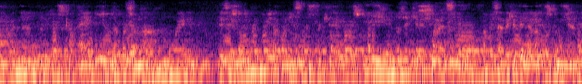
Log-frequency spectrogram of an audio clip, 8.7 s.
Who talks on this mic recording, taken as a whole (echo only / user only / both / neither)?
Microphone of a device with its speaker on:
both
